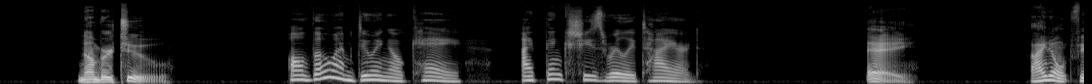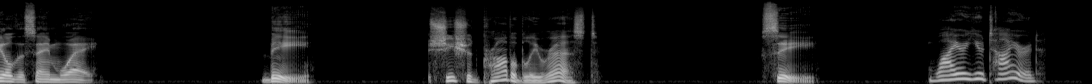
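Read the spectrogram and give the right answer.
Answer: B: She should probably rest.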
